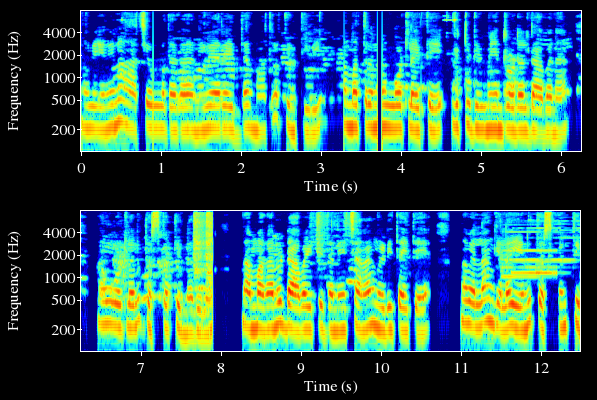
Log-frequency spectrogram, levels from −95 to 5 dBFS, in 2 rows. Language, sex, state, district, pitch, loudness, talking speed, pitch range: Kannada, female, Karnataka, Mysore, 210 Hz, -20 LUFS, 135 wpm, 200-225 Hz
